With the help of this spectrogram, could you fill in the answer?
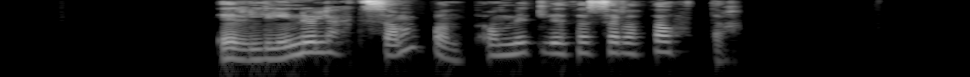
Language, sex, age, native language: Icelandic, female, 40-49, Icelandic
